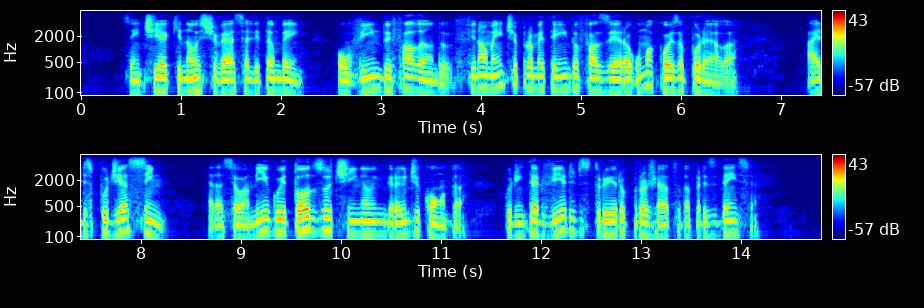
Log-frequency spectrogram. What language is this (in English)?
Portuguese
